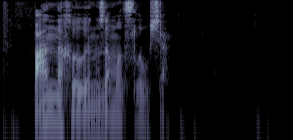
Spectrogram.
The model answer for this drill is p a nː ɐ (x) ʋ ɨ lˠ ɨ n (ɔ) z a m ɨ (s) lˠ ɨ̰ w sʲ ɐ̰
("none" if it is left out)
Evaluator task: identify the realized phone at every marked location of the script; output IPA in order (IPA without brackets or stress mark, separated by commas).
x, u, s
